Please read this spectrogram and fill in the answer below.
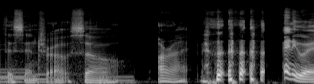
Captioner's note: laugh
